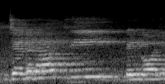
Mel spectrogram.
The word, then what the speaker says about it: Jagadhatri: Jagadathri, Bengali में अगर बोलूँ Jagadathri, being a Bengali, I would want to pronounce it that way, is जैसे show का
